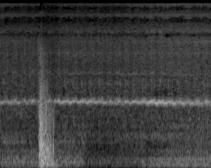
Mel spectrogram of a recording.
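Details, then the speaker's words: LS-engined Saablazer SS, jump-started with jump boxes after sitting, alternator working hard. A thin, steady high-pitched squeal holds over the running engine after a single thunk. Squeal after jump start, source not pinned down. "yeah old Dusty Baker KN knock knock knock alternator working extra"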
